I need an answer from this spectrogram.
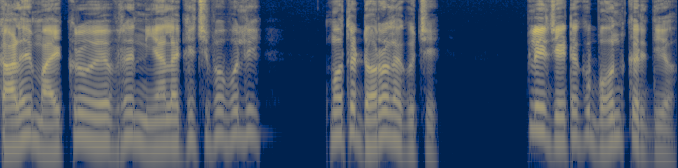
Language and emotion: Odia, fearful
